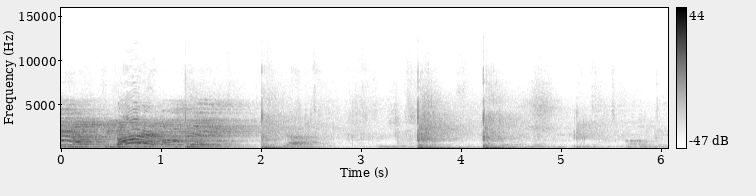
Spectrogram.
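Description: A basketball being dribbled on a hardwood gym floor: about five bounces, unevenly spaced. Shouting or shoe squeaks come in the first second.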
